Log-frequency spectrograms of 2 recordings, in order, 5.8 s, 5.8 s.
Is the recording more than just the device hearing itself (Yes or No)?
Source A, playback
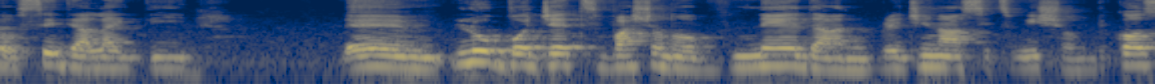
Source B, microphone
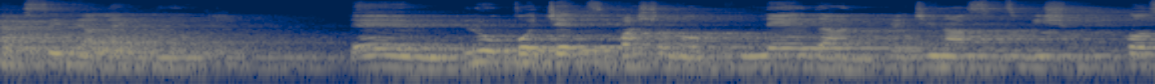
No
